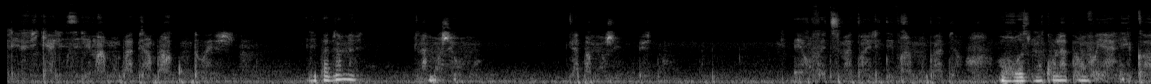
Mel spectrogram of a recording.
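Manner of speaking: hushed whisper to a friend. Real, not acted. Whispering about sick child off-mic.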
